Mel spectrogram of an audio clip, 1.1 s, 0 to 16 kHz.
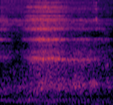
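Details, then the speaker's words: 29-year-old woman with a tracheostomy and humidifier for over 2 years after gunshot injuries: a single noisy, rushing breath with a faint whistling edge through the trach tube. "You may not be able to see the struggle. But you can certainly hear it. For more than 2 years, 29-year-old. She has relied on a trach and humidifier."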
